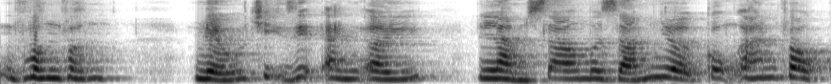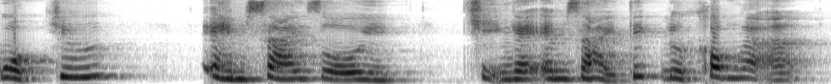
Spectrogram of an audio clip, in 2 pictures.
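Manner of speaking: high, pleading woman's voice; Phượng begging her sister-in-law, high and pleading; remorseful sister-in-law. A narrator's reading.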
